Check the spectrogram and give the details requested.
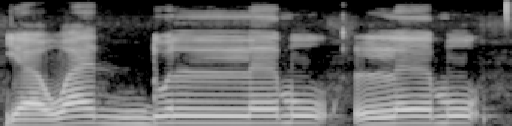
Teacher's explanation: Nah, ketika lamnya makhrajnya turun, itu pasti ada bunyi le.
